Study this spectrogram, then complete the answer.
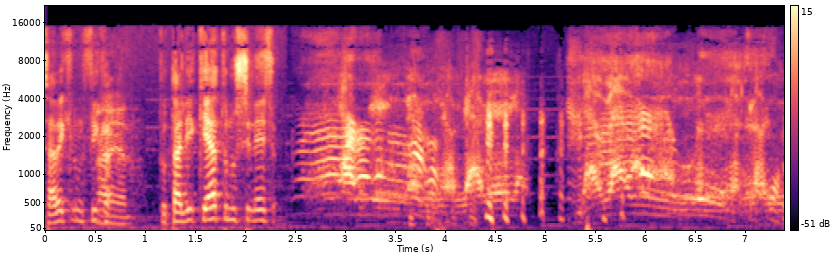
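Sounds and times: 
speech: 0.0s - 2.5s, 3.7s - 7.3s
voice imitating a growling, rumbling stomach: 2.5s - 7.3s
laughter: 3.4s - 6.3s.

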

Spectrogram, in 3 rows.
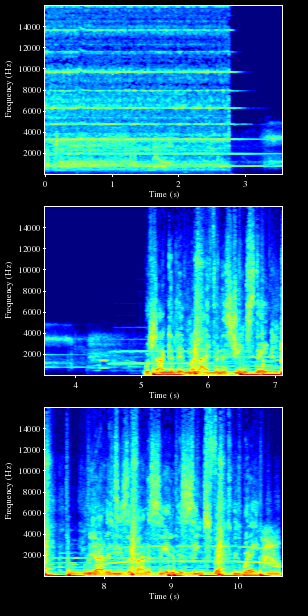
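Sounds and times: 
alarm clock bell ringing: 0.0s - 4.4s
speech: 5.1s - 10.6s.

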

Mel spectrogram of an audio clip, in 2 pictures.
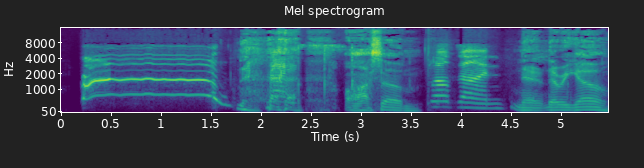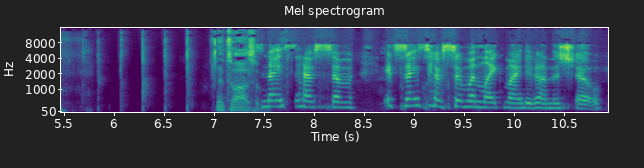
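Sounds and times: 
person screaming a word: 0.2s - 2.8s
speech: 1.5s - 5.6s, 7.0s - 10.9s
laughter: 1.8s - 3.6s.

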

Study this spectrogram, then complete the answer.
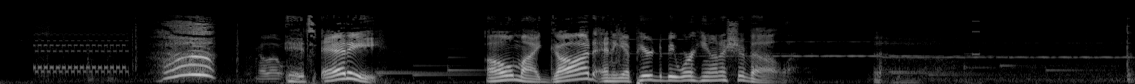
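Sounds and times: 
telephone ringing with an electronic trill: 0.4s - 1.4s
speech: 2.8s - 3.9s, 4.8s - 8.0s, 8.7s - 8.9s.

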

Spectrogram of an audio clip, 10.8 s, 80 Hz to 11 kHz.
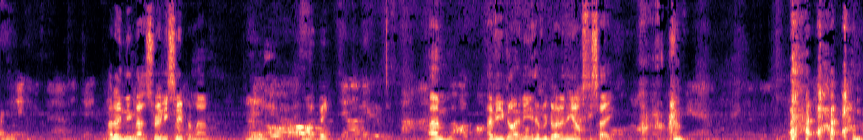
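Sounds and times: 
speech: 0.0s - 0.5s, 1.1s - 7.8s, 8.4s - 8.9s
harsh coughing: 9.8s - 10.7s.

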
